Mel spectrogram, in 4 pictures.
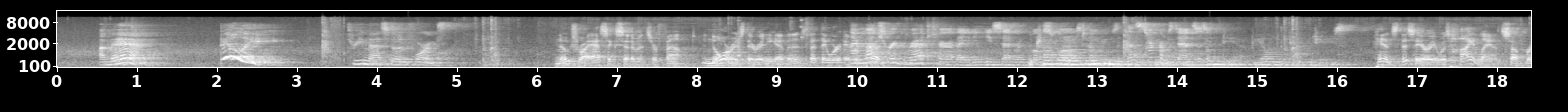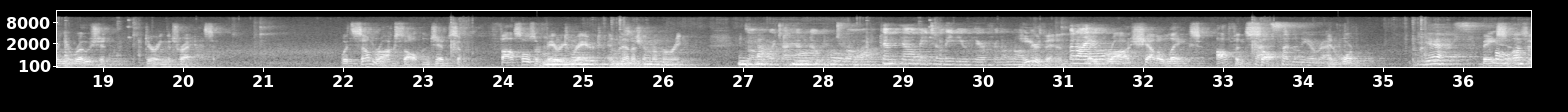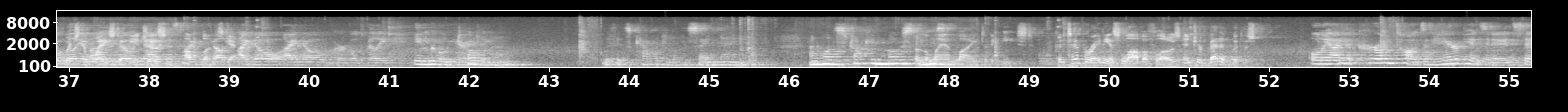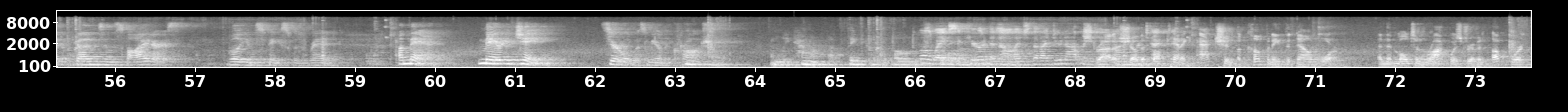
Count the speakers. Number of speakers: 4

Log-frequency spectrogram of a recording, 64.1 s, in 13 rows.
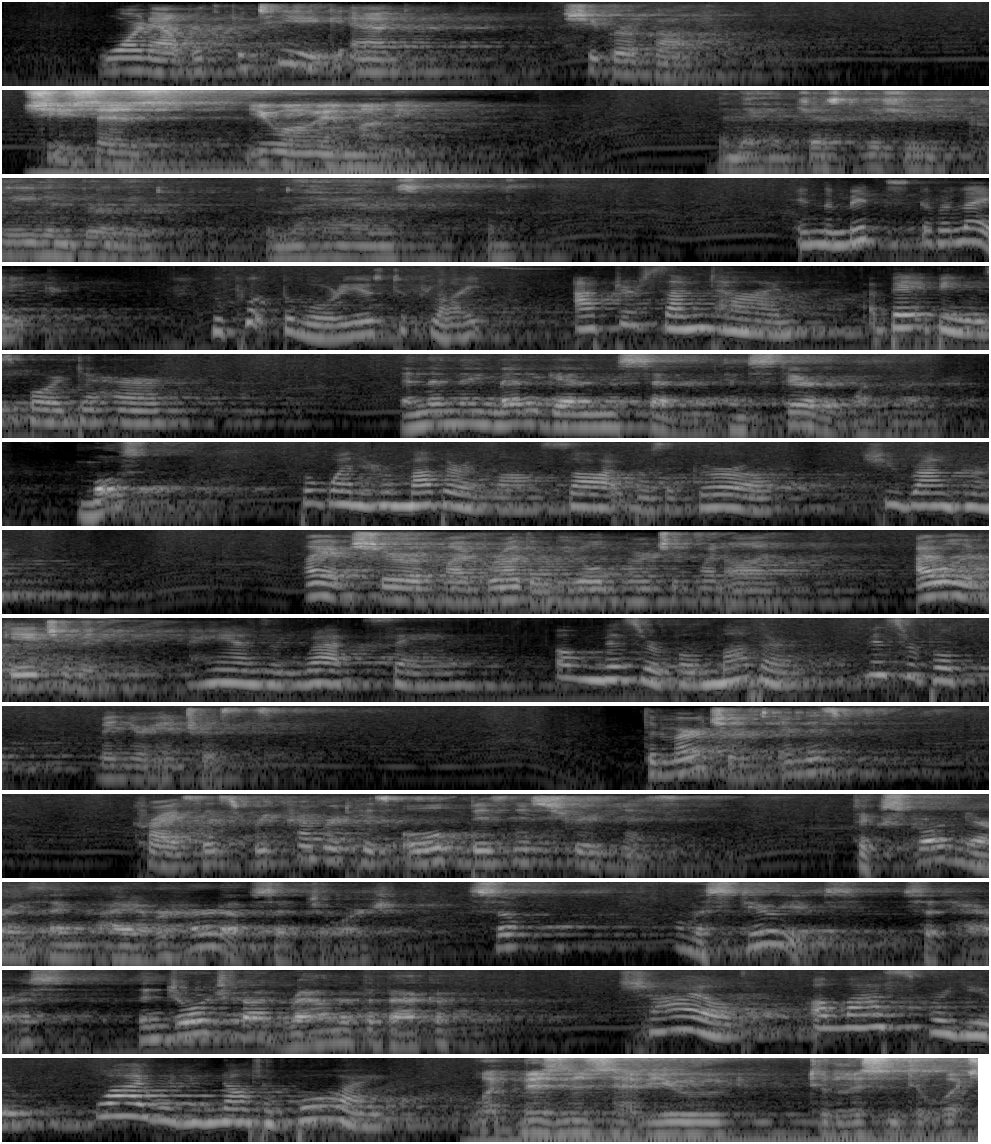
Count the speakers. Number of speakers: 6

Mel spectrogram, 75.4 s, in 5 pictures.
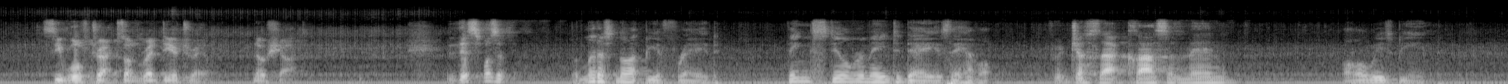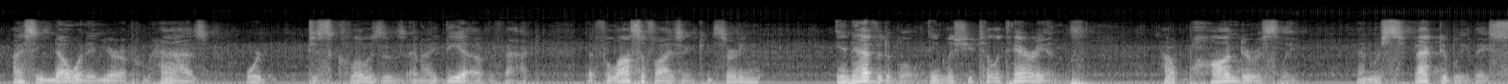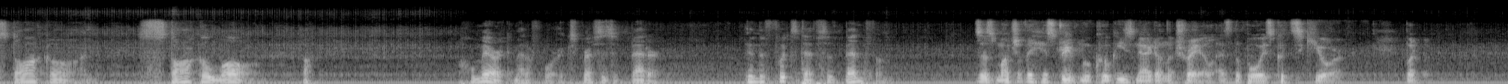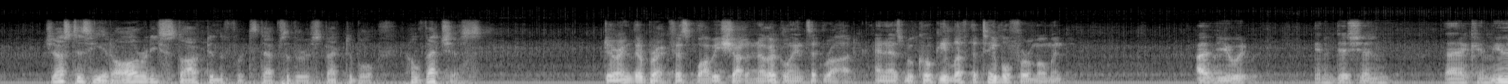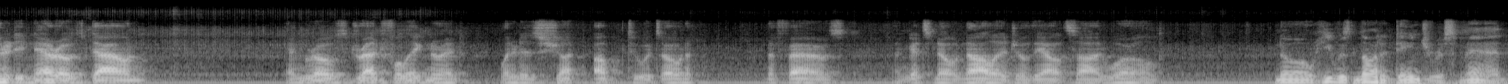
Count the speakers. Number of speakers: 3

